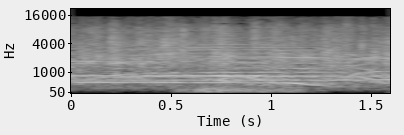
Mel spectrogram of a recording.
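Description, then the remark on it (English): An audience applauds two graduating students as they come up to get their certificates, a dense, even wash of many hands clapping that holds its loudness throughout, with faint tonal ringing underneath and no voices rising above it. “And so will you guys, we're going to have them come up, get their certificates, and if we can applaud them, there's two students,”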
